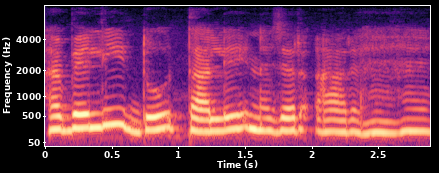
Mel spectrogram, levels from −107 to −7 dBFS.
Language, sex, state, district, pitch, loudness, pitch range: Hindi, female, Jharkhand, Garhwa, 230 Hz, -15 LUFS, 215-255 Hz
